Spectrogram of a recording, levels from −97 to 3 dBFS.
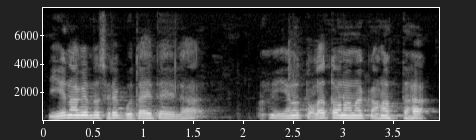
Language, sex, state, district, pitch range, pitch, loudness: Kannada, male, Karnataka, Chamarajanagar, 160-180 Hz, 170 Hz, -16 LUFS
